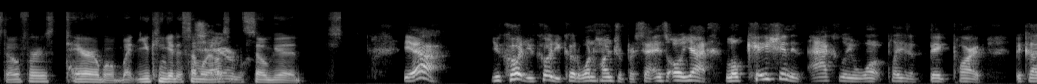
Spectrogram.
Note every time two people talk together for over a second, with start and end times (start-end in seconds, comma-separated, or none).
none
